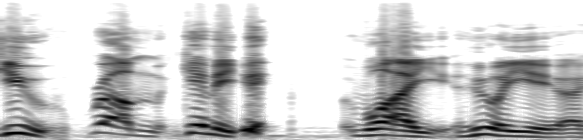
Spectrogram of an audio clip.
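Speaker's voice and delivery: put-on very slow sozzled drunk drawl, unconvincing hiccup. Voicing a very drunk character's lines, drunk with a hiccup. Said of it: "I did a very unconvincing hiccup there".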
